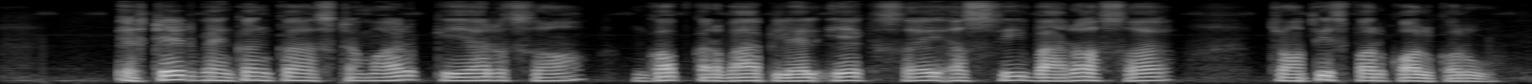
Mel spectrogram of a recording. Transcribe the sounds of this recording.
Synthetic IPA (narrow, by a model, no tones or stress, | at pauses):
esʈeʈbɛ̃ŋkə̃ŋkəsʈəməɾkejəɾsə̃ | ɡəpkəɾbaklelʔeksəjəsːibaɾəsə | t͡ʃɔ̃ːt̪ispəɾkɔlkəɾu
